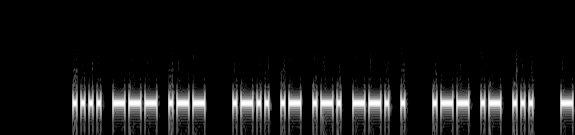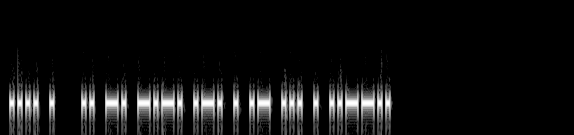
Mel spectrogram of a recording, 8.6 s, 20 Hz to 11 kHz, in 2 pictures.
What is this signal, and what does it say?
Morse code, heard as a keyed tone, about 40 wpm, 700 Hz. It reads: HOW LARGE WAS THE INCREASE?
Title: Sentences from Top 1000 Words - Review Part 4 - 40wpm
